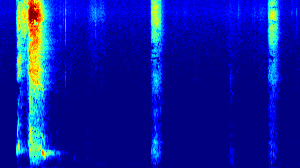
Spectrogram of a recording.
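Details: Person deliberately sneezing on request, trying to sneeze "girlier", sneezes messy and wet: one loud sneeze with a sharp in-breath, then two small soft sneezes in a quiet room.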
